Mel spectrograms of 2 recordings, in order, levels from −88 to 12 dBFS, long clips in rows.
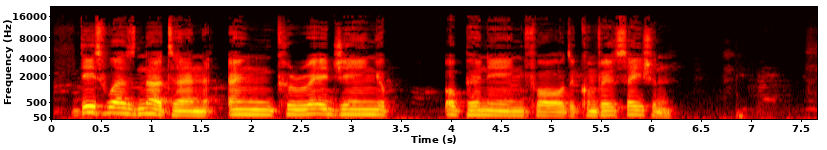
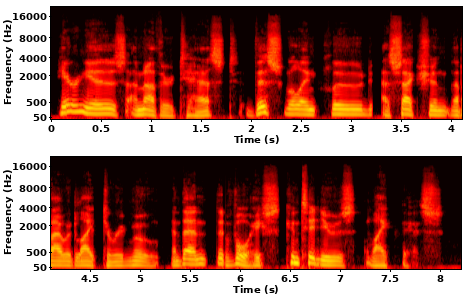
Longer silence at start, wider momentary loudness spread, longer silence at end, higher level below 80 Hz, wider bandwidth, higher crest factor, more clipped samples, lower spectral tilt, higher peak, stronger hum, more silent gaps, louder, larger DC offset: about the same, 0.2 s vs 0.1 s; about the same, 7 LU vs 7 LU; first, 0.75 s vs 0.2 s; about the same, -54 dBFS vs -54 dBFS; about the same, 16.5 kHz vs 16.5 kHz; first, 18 dB vs 12 dB; neither; about the same, -5.5 dB/octave vs -5.5 dB/octave; first, -6 dBFS vs -14 dBFS; neither; neither; first, -23 LUFS vs -26 LUFS; neither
